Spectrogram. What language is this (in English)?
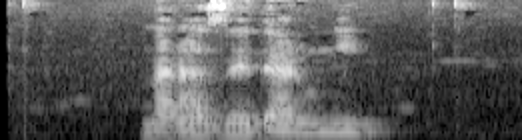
Persian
